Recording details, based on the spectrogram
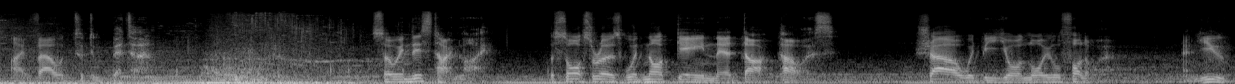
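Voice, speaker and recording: An actor playing a humble former god in a video game, speaking in a formal, measured, earnest way. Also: male voice, lowish voice. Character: solemn, humble former god and protector of Earth. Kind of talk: dramatic video game cutscene acting.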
